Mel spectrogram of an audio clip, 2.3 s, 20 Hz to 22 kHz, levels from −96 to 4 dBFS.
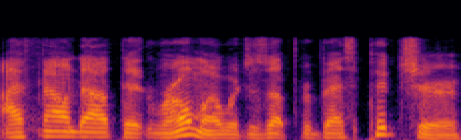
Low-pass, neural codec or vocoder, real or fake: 7.2 kHz; codec, 16 kHz, 8 kbps, FreqCodec, smaller model; fake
